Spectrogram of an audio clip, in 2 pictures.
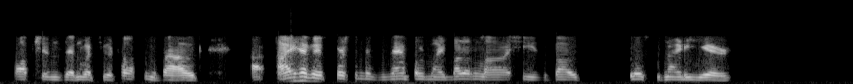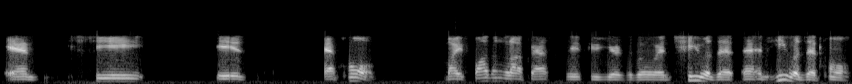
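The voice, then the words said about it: Indian accent. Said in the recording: “it sounds like you're from India ... your accent tells you a way that you're not born in Waco”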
